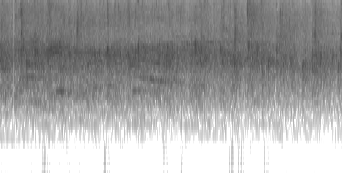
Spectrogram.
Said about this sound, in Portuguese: Você pode dar uma glória a Deus a ele e aplaudir a esse Jesus.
